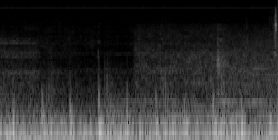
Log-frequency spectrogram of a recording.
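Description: A low, steady throbbing hum with no speech over it.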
